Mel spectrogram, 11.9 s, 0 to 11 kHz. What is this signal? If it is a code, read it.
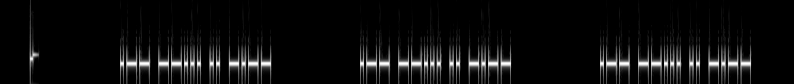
Morse code, heard as a keyed tone, about 25 wpm, 700 Hz. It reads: W7IY W7IY W7IY
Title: Call Signs Repeated 2x - 25wpm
